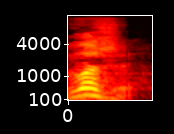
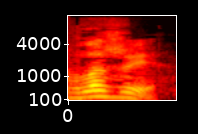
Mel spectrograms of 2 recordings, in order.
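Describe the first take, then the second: First: It is said in a harsh, challenging tone. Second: It is said in a gentle, meek tone. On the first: The speaker is taunting the doubter. The speaker calls it wrong. "он не с таким тоном говорит" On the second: The speaker cares for the doubter. The speaker calls it right. "с кротостью его обличает"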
